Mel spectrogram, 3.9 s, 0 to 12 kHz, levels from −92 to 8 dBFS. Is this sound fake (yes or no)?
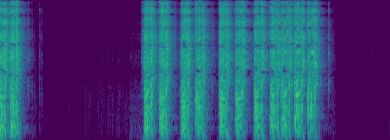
yes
